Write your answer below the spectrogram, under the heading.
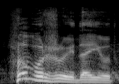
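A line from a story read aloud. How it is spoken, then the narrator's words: Snort. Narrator (Russian): хмыкнул Иван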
